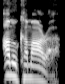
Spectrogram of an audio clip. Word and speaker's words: Amukamara: again his last name if you want to officially pronounce it as we heard it on the captain it's amukamara AMU Kamara all wrong thank you go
